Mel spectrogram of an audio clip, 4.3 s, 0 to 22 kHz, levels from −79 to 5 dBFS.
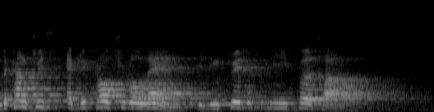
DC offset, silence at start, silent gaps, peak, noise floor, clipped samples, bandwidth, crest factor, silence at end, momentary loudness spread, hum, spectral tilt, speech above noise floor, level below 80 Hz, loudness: under 0.1%; 0 s; none; -18 dBFS; -60 dBFS; under 0.1%; 7.2 kHz; 18 dB; 0.3 s; 10 LU; none; -8 dB/octave; 24 dB; -78 dBFS; -36 LUFS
